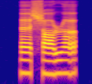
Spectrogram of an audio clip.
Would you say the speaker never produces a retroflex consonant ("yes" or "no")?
yes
